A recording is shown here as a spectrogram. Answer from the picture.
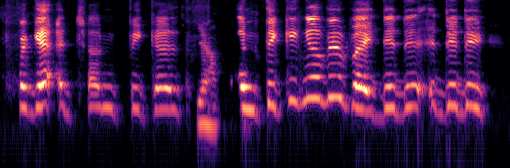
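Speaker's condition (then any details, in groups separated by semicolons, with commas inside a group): Cerebral palsy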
